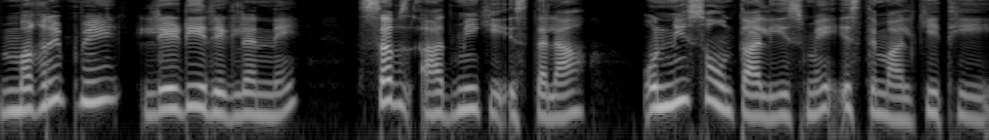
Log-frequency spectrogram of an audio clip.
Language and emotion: Urdu, neutral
